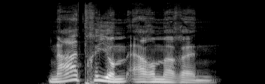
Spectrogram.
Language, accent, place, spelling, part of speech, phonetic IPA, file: German, Germany, Berlin, natriumärmeren, adjective, [ˈnaːtʁiʊmˌʔɛʁməʁən], De-natriumärmeren.ogg
- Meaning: inflection of natriumarm: 1. strong genitive masculine/neuter singular comparative degree 2. weak/mixed genitive/dative all-gender singular comparative degree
